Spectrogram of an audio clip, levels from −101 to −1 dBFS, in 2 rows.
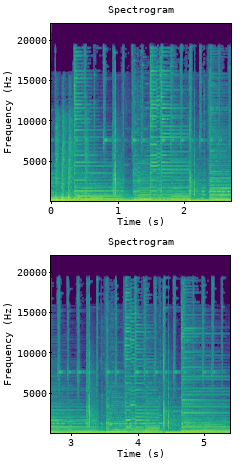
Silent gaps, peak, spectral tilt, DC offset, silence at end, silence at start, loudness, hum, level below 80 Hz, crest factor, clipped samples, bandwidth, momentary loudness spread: none; 0 dBFS; -5.5 dB/octave; under 0.1%; 0 s; 0 s; -18 LUFS; none; -32 dBFS; 16 dB; under 0.1%; over 20 kHz; 4 LU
